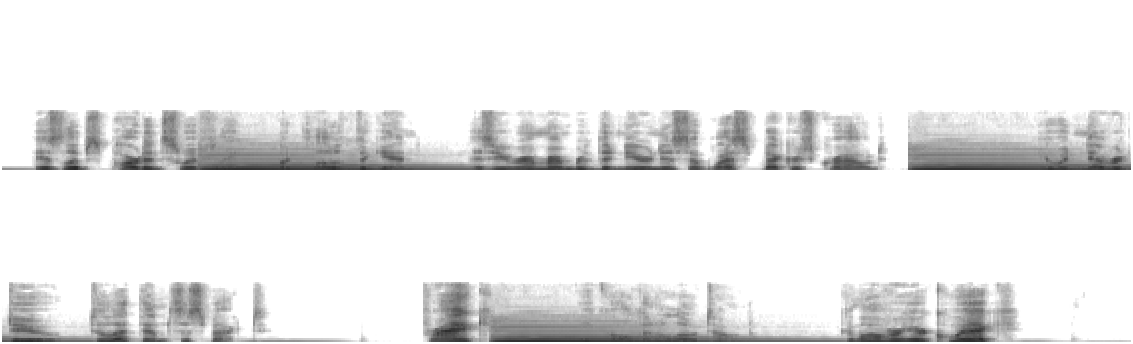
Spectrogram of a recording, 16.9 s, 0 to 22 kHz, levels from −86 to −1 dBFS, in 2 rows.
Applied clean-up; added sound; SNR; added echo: neural mask model RNNoise.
